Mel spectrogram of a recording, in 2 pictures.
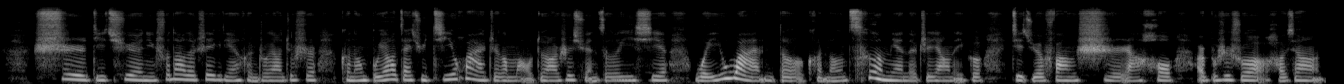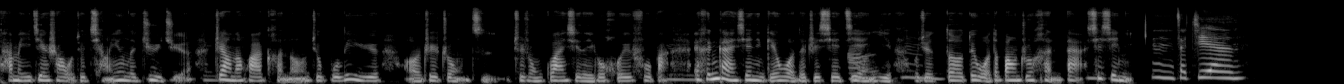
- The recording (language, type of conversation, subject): Chinese, advice, 家人催婚
- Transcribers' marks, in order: none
